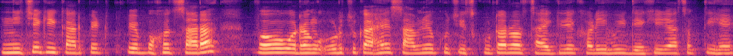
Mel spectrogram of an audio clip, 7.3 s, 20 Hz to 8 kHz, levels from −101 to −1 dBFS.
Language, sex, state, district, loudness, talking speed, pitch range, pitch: Hindi, male, Chhattisgarh, Raigarh, -20 LUFS, 180 wpm, 195-220 Hz, 205 Hz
